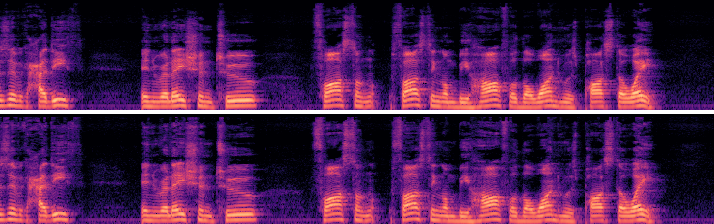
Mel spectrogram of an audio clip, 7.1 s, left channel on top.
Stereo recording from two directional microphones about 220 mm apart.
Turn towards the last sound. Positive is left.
turn(degrees=20)  # may be behind; listen again after turning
